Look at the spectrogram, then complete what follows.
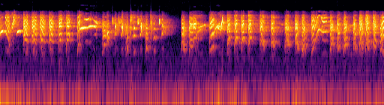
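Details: Hooded siskin delivering fast, high chattering phrases of clipped chirps and short trills, with one short break midway before the twitter picks up again.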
